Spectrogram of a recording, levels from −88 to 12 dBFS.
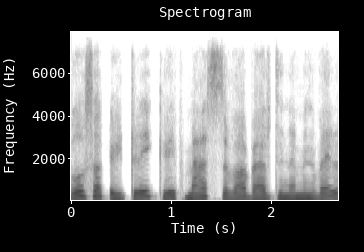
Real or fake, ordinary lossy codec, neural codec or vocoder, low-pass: fake; Opus, 24 kbps; codec, 16 kHz in and 24 kHz out, 0.4 kbps, LongCat-Audio-Codec, four codebook decoder; 7.2 kHz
